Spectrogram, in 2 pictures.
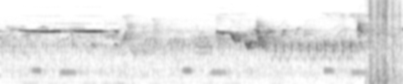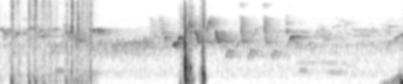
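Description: Birds chirping steadily. About four seconds in comes a quick run of small clicks and knocks, and near six seconds one sharper, louder knock, as small craft pieces are handled and set in place.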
